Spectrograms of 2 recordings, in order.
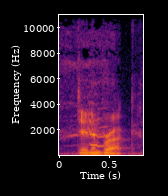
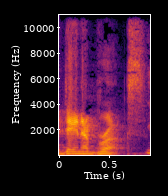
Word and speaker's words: Dana Brooke: almost 5 years, and you still pronounce Dana Brooke's name wrong. – Yeah. – Dana Brooke. – Yeah, hey! Dana Brooke. Yeah. – You just said Dana Brooks.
